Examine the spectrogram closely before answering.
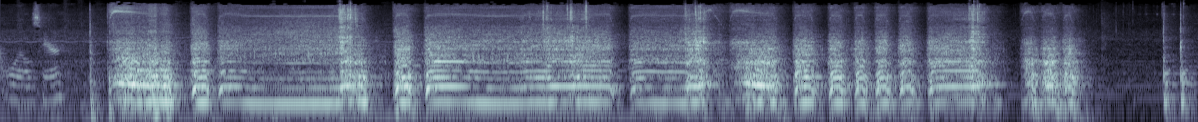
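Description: A stick blender whirs loudly in liquid.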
